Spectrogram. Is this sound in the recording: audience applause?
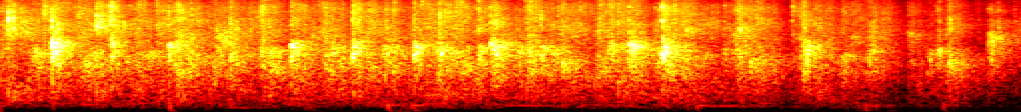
yes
